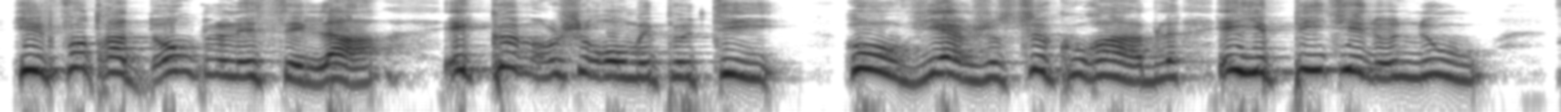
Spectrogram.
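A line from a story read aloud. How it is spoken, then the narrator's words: Desperate exclamation. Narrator (French): s'écria la malheureuse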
